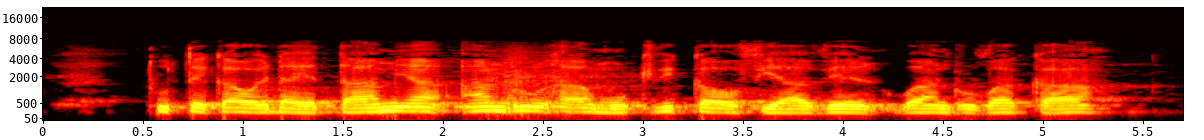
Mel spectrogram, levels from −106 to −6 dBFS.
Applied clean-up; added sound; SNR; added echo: none; none; none; none.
